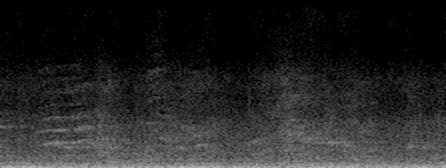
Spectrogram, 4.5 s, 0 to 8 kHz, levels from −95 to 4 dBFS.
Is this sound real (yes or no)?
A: no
